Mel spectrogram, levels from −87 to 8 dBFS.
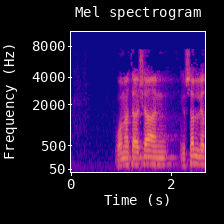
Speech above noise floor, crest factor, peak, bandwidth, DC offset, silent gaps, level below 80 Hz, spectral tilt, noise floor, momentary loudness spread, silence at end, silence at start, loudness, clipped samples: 45 dB; 18 dB; -6 dBFS; 8 kHz; under 0.1%; none; -64 dBFS; -4 dB/octave; -69 dBFS; 13 LU; 0 s; 0.9 s; -23 LUFS; under 0.1%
